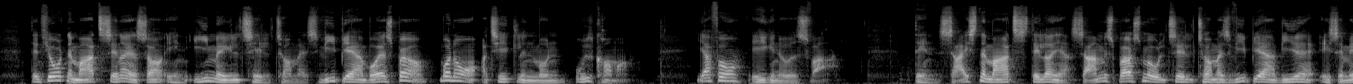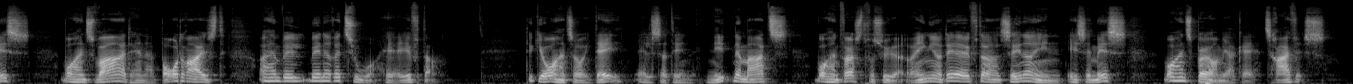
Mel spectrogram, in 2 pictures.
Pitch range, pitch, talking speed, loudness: 100-150 Hz, 115 Hz, 170 wpm, -23 LUFS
